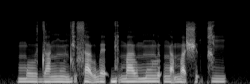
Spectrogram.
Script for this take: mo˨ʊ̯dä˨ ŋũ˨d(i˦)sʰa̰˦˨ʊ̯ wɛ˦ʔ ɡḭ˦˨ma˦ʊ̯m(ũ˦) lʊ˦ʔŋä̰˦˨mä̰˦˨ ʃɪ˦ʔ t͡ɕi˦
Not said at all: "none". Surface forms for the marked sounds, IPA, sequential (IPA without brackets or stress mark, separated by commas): ḭ˦˨, ũ˦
